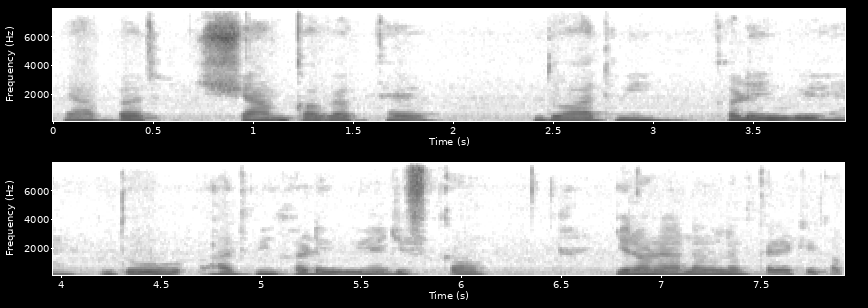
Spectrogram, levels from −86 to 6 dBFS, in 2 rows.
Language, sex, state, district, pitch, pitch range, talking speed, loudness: Hindi, male, Bihar, Gopalganj, 155 Hz, 150-160 Hz, 175 wpm, -35 LUFS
